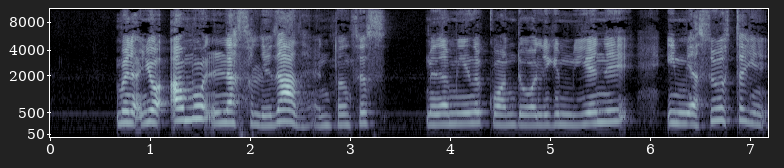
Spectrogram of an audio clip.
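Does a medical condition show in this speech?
Yes: Down syndrome; present from birth.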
